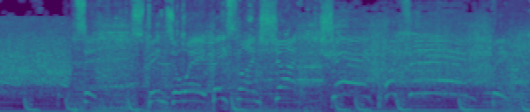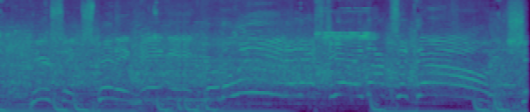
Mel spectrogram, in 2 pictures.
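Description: NBA game highlight audio: a basketball bouncing on the hardwood court in repeated short knocks, with music playing over it.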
